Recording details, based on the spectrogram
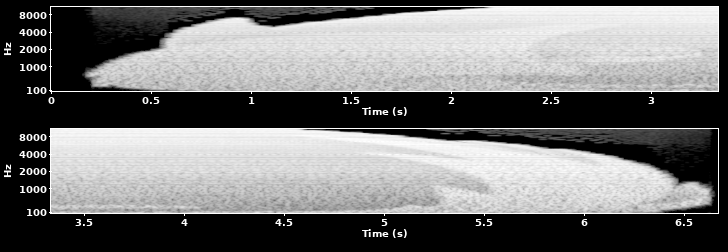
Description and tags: Firefox's Ignition
I just took Mozilla Firefox's old logo and put it into a VirtualANS, of course. I guess it's like a homage to the old logo.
